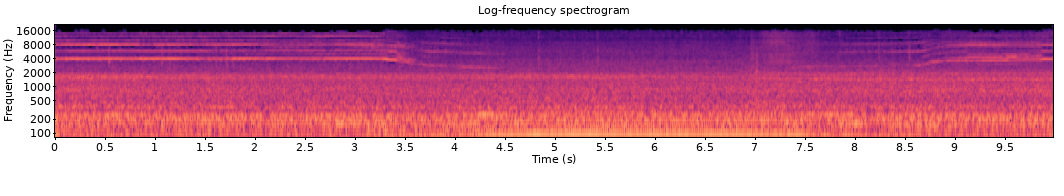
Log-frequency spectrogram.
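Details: A thin, high whistle rides over a steady engine rumble, dropping away midway and then returning; owner suspects a vacuum leak, cause not confirmed.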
